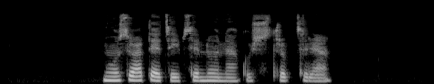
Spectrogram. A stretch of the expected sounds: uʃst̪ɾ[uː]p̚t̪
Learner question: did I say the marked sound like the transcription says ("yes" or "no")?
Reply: no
